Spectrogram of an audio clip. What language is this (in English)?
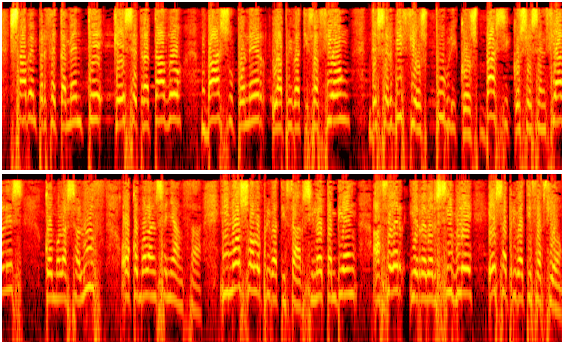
Spanish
